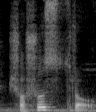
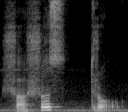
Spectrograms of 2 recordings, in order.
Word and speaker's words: সশস্ত্র: হবে সশস্ত্র ত এর ফালা উকার এই যে উচ্চারণটা এরকম হবে সশস্ত্র সশস্ত্র সশস্ত্র সুন্দরের অনিবার্য অভ্যুত্থান কবিতা তো এই সশস্ত্র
